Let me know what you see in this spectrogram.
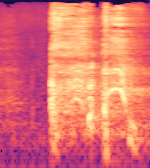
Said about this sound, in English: Folks, the cough is very slow to clear up, I'm finding.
